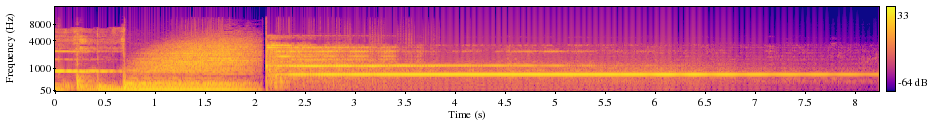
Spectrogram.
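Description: Dance music breaks off into a rising swell, then a single gong stroke about two seconds in rings on one clear tone, fading slowly to the end as the piece closes.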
